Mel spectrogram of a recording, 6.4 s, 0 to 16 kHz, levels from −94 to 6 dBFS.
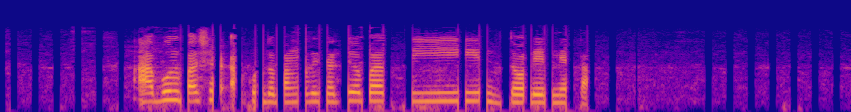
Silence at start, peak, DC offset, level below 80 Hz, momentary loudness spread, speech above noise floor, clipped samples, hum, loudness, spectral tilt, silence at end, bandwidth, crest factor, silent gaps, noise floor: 1 s; -2 dBFS; under 0.1%; -54 dBFS; 9 LU; 34 dB; under 0.1%; none; -19 LUFS; -5.5 dB/octave; 2 s; 7.4 kHz; 20 dB; none; -54 dBFS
